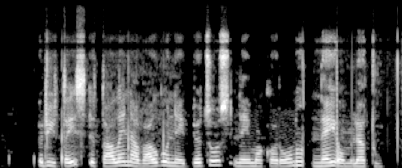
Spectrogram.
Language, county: Lithuanian, Marijampolė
